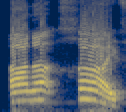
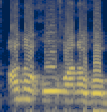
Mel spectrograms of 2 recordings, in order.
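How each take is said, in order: First: Slow "انا خائف" with a long aa-i in خائف; correct form. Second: "انا خوف" with a quick o vowel in خوف; wrong form. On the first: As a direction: model "انا خائف" higher, drawing out the vowel. ("انا خائف" درست، آہستہ اور کھینچ کر) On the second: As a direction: show the mistaken "انا خوف", higher and brisk. ("انا خوف" غلط، جلدی سے) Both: Shown as a demonstration. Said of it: "یہ نہیں بولنا".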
